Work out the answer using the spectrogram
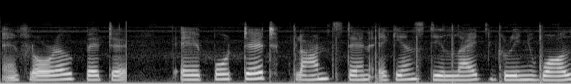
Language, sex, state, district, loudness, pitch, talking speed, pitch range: English, female, Nagaland, Kohima, -15 LUFS, 215 Hz, 95 wpm, 200-235 Hz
